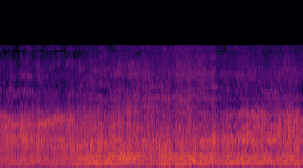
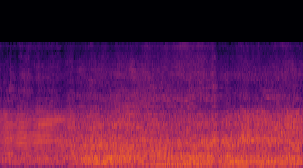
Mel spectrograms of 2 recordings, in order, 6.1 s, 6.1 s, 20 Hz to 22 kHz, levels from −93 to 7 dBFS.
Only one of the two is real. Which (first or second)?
second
